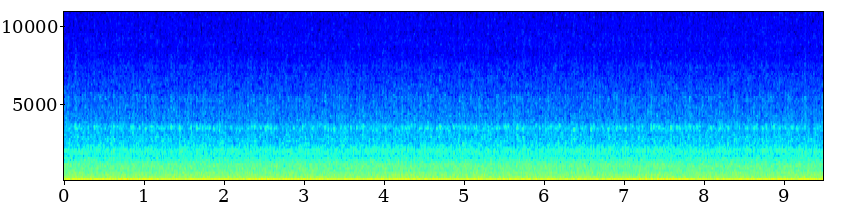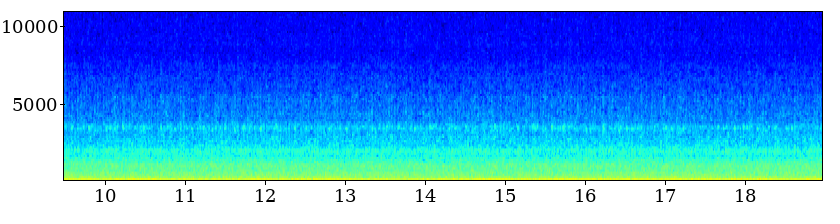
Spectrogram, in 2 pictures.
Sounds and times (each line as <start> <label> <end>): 0.0 truck engines kept running all the time 18.9
0.0 wind SW 29km/h 18.9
